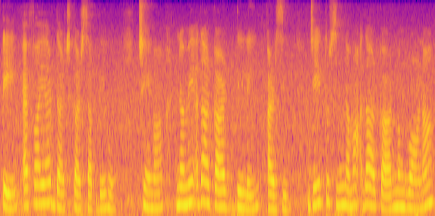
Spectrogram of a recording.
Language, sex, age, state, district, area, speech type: Punjabi, female, 30-45, Punjab, Barnala, rural, spontaneous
